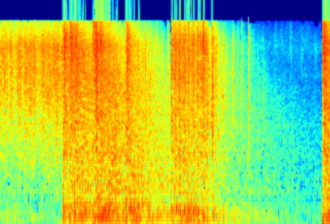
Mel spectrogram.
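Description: Aerial fireworks going off: dense, rapid bangs and crackle from shots fired in volleys. Sudden loud surges come about a second in, about two seconds in and again near the end, each fading off.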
